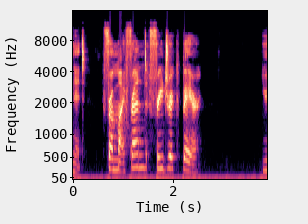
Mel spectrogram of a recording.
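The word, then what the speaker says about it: Bhaer: at his horrid name it isn't pronounced either bear or beer as people will say it but something between the two as only Germans can give it I'm glad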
